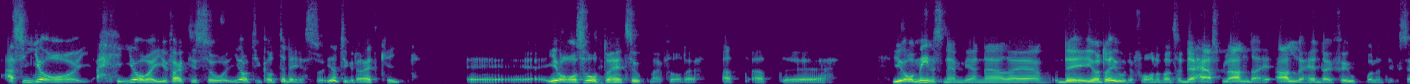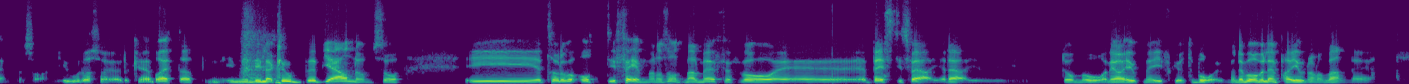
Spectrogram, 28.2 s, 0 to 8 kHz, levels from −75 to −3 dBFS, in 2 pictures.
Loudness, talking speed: -20 LUFS, 200 wpm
